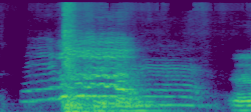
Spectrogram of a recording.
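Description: Goat kids bleat in a winter brooder room, a long wavering cry followed by a second call starting, loud and close.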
